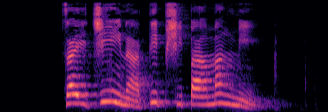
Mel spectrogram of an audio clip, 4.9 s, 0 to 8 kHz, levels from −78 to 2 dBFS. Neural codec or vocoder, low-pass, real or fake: none; 7.2 kHz; real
